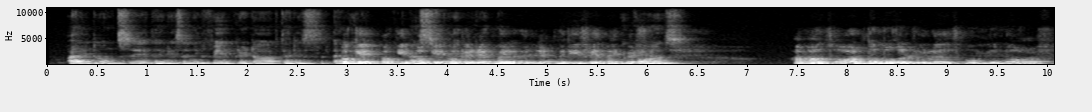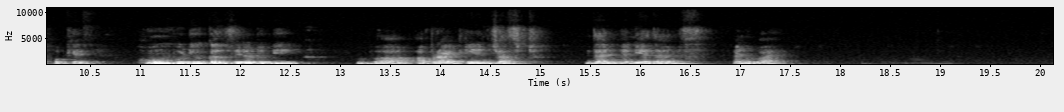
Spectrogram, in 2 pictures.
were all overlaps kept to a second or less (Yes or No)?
No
